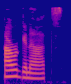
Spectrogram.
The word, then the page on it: argonauts: British English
